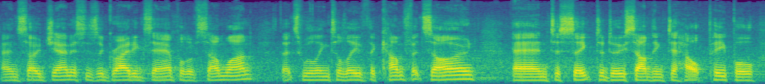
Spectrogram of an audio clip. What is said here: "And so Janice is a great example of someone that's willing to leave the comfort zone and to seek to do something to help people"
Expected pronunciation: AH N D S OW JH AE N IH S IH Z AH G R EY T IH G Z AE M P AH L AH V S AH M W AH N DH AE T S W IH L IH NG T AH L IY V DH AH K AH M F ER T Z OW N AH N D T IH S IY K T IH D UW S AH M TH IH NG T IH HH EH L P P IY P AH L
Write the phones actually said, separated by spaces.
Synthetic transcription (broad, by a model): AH N S OW JH AE N IH S IH Z AH G R EY T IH G Z AE M P L AH V S AH M W AH N DH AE T S W IH L IH NG T AH L IY V DH AH K AH M F ER T S OW N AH N T IH S IY K T IH D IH S AH M TH IH NG T IH HH EH L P P IY P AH L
